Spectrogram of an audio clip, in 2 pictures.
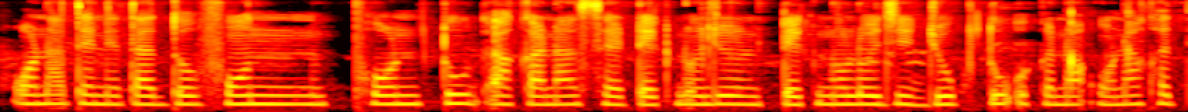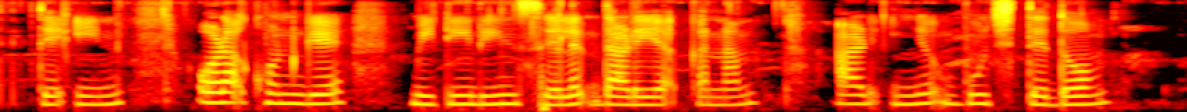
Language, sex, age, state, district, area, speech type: Santali, female, 18-30, West Bengal, Bankura, rural, spontaneous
